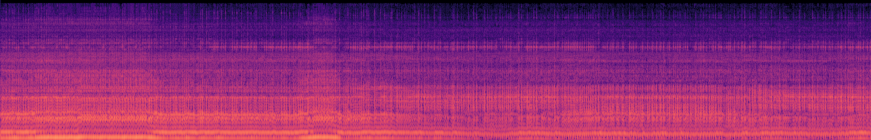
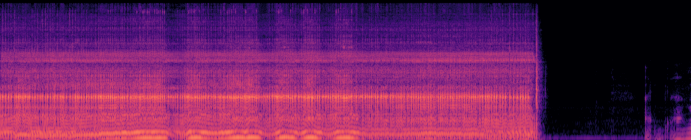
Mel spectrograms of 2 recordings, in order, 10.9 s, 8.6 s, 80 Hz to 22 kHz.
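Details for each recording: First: Kyosho Pure Ten (P10) Alpha nitro RC car after pull-start repair, fitted with a non-original exhaust, possibly running very rich: high buzzy two-stroke note blips then settles into steady even run; running normally. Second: Kyosho Pure Ten Alpha nitro RC car, cold with a weak glow plug: buzzes steadily, then sags and wavers when throttle opens, never revving; bogs, possibly very rich or full of oil, needle may need adjusting.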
